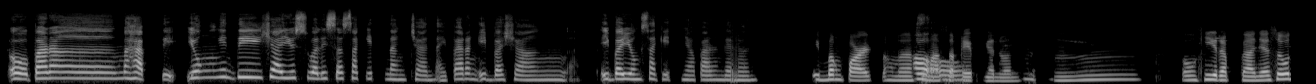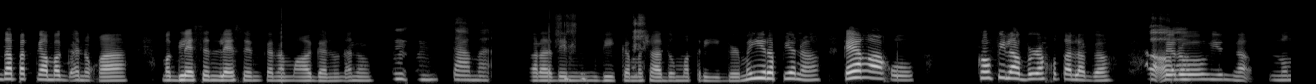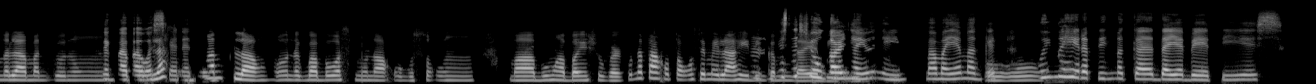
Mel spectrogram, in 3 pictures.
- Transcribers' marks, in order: drawn out: "parang"; mechanical hum; other noise; tapping; distorted speech; chuckle
- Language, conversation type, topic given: Filipino, unstructured, Paano ka nagpapahinga pagkatapos ng mahaba at nakakapagod na araw?
- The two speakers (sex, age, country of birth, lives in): female, 20-24, Philippines, Philippines; female, 30-34, United Arab Emirates, Philippines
